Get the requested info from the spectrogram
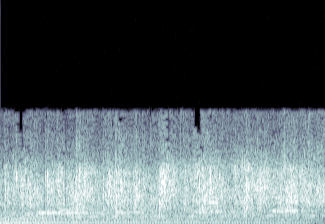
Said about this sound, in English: Amen. Let's give the Lord a good hand clap of praise tonight.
